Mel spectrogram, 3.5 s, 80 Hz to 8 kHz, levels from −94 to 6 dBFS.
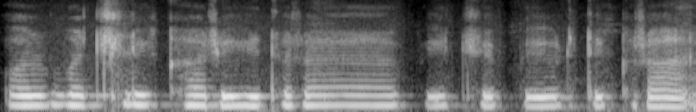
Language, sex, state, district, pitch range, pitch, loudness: Hindi, female, Madhya Pradesh, Bhopal, 200-215 Hz, 210 Hz, -14 LUFS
